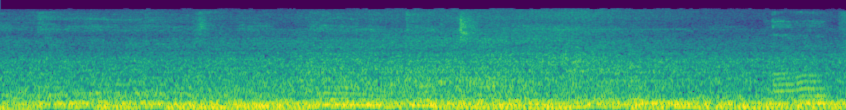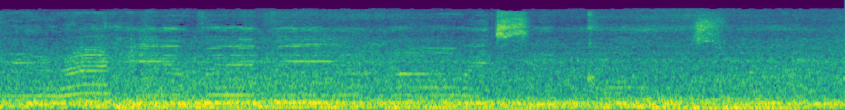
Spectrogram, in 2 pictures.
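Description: DRC-series diesel railcar passing at very close range, a loud steady engine rumble with no break. A pop song plays over it.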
